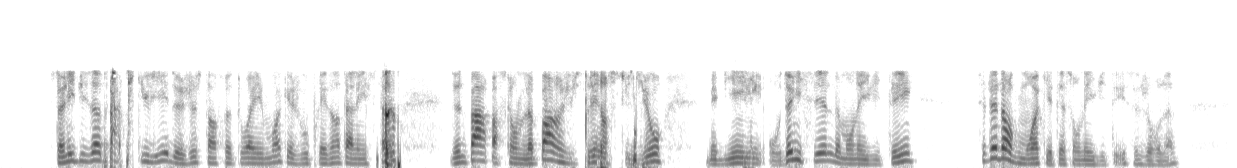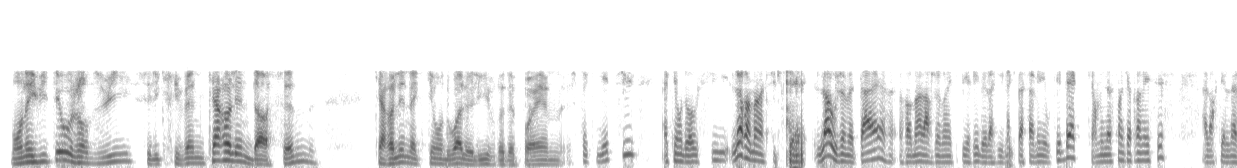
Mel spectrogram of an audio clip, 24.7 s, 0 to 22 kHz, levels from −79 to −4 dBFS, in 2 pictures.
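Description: Speech coded throughout with the GSM full-rate codec, and the damage is plainly audible. The voice has the buzzy, gravelly texture of a vocal-tract model excited by a sparse regular pulse train, and nothing survives above 4 kHz, so the top end is dull and the sibilants are blunted. The coarseness fits the 13 kbps full-rate GSM codec. Over this, short bursts of GSM bit errors appear at 1.01–1.34 s, 3.74–4.02 s, 5.70–6.49 s, 7.42–7.57 s, 20.02–20.44 s and 22.42–22.53 s. In each burst the decoder receives corrupted filter, pitch and gain parameters, so the spectrum warps and the level jumps frame by frame. The voice breaks into squawks, pops and gargling, and the longest, most sustained disturbance is at 5.70–6.49 s. From 18.12 s to the end, the section plays at the wrong speed, about 1.52 times too fast. Pitch and tempo rise together, lifting the voice roughly seven semitones, so it sounds high and hurried. 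The sudden change at 18.12 s points to a likely cause: that part was played back or resampled against the wrong clock rate, not altered by the speaker. The last two error bursts fall inside this sped-up section.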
